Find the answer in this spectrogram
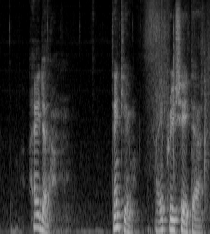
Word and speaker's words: Aida: correctly, exactly, it is Ida. Okay, the correct pronunciation is Ida. Thank you for that. I do like to pronounce people's names correctly. And even, let's see, AIDA is pronounced Ida.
